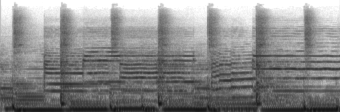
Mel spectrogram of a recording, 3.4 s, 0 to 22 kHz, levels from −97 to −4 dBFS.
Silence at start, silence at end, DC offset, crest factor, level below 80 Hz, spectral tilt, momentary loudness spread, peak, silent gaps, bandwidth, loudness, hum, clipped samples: 0 s; 0 s; under 0.1%; 16 dB; -20 dBFS; -4.5 dB/octave; 2 LU; -2 dBFS; none; 16 kHz; -18 LUFS; none; under 0.1%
